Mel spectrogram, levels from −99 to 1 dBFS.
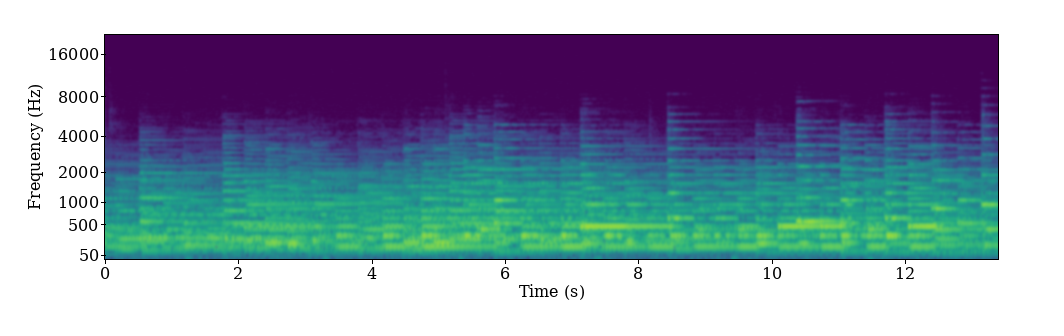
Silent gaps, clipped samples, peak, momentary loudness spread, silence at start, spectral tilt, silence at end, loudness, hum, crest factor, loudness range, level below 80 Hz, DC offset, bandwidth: none; under 0.1%; -6 dBFS; 8 LU; 0 s; -10.5 dB/octave; 0 s; -21 LUFS; none; 14 dB; 5 LU; -58 dBFS; under 0.1%; 5.6 kHz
